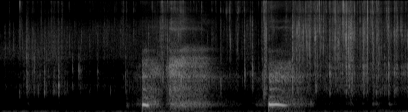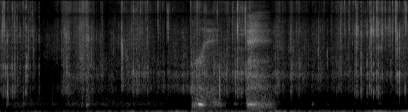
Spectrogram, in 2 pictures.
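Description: Styrofoam squeaking and scraping against a microphone, a steady crackly, crunchy texture punctuated by a few louder, sharper rubbing bursts, with no talking over it.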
